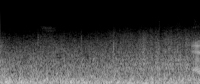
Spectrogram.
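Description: Wind buffeting the microphone outdoors: a steady, low rumbling roar with no distinct events.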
